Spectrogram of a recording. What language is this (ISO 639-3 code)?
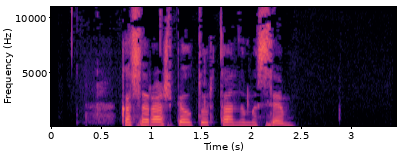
chm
